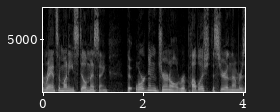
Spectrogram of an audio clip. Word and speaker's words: Oregon: oregon we've been saying oregon and it's more like oregon like organs yeah like i'm an organ donor organ that organ or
